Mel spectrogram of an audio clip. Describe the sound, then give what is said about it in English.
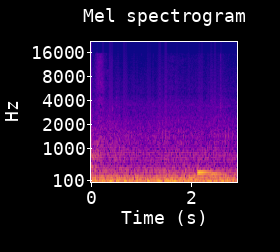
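A brief two-note electronic alert chime, stepping down in pitch, sounds once over the steady low rumble of road noise inside a moving car, signalling that autonomous driving and cruise control have ended. “Well, that sound means the autonomous driving has ended.”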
